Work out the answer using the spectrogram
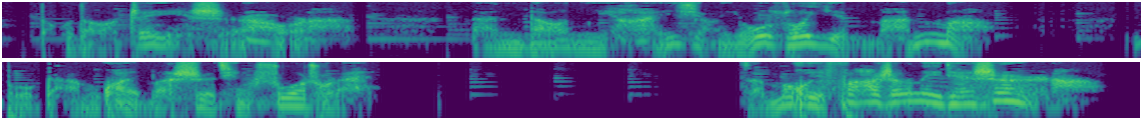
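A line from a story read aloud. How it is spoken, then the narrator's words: Raised, then lowered voice. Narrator (Chinese): 不自觉的提高了声调，他马上察觉了自己的声调，压低了声说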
